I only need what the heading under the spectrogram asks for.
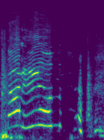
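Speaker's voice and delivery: very high-pitched, sudden shout. Declaring what the character does on their turn: yelling. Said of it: "I'm just gonna yell".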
